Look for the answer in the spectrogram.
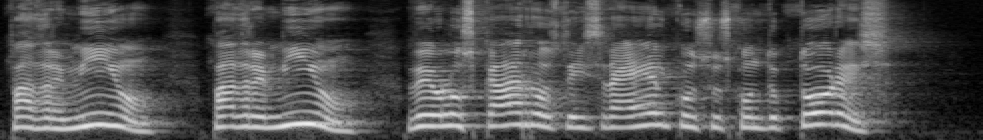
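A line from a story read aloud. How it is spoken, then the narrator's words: Exclamation. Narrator (Spanish): Eliseo exclamó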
